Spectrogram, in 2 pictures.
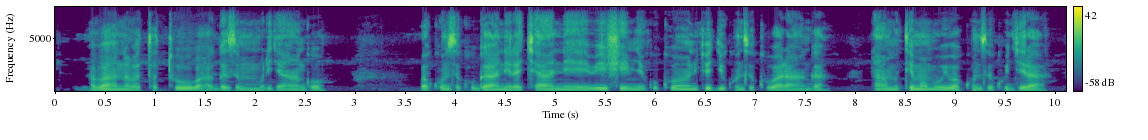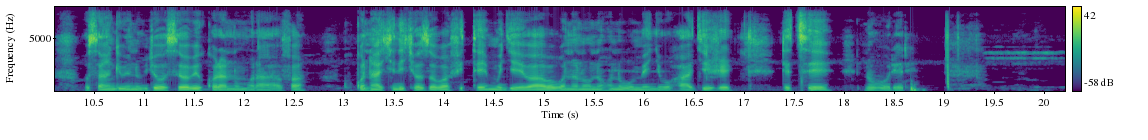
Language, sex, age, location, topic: Kinyarwanda, male, 25-35, Huye, education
